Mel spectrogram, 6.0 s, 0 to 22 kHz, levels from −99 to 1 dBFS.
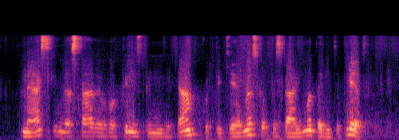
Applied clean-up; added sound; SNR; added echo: neural separator model SepFormer DNS4.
